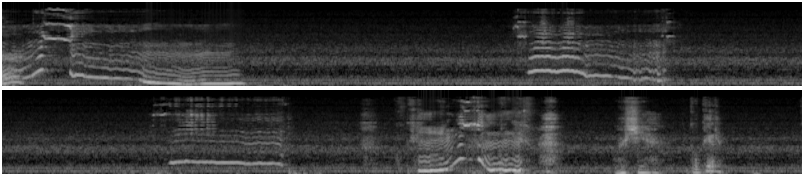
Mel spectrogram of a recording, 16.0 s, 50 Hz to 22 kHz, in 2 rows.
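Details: Pet Vizsla, Chica, indoors on 12/18/14, waiting for its owner to come inside: a series of drawn-out whines and howl-like cries, some falling sharply in pitch, separated by quiet gaps, with brief human talk near the end.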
